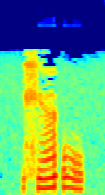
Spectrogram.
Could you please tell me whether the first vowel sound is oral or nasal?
nasal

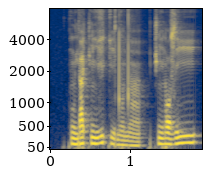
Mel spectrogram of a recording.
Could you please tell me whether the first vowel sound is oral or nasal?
nasal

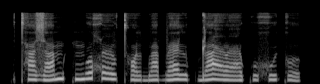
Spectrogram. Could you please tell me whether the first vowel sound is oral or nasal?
oral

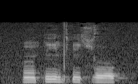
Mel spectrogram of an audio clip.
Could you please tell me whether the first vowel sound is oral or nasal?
nasal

